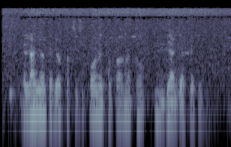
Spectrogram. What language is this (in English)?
Spanish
